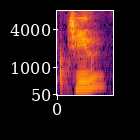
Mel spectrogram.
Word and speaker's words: চিহ্ন: একটা শব্দ চিহ্ন তাহলে এটার উচ্চারণ কিন্তু চিহ্নও না এটার উচ্চারণ কি হবে এটার উচ্চারণ হবে চিন একটা হসন্ত তারপর হ চিহ্ন হ আগে ন পরে হ অর্থাৎ এটার উচ্চারণটা হয়ে যাবে উল্টা আগে হবে ন পরে হবে হ ঠিক এটাও আগে ন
